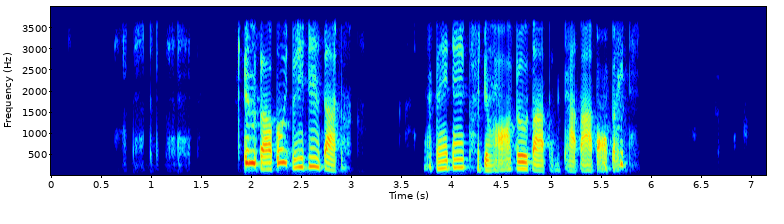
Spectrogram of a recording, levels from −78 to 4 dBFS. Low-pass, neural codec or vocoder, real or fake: 3.6 kHz; autoencoder, 22.05 kHz, a latent of 192 numbers a frame, VITS, trained on one speaker; fake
